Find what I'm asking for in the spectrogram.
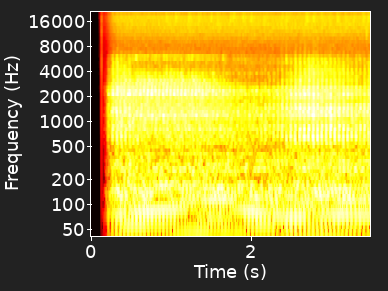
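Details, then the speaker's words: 2003 Dodge Cummins diesel truck misfiring, idling with lumpy irregular chug and shaking hard, barely revving at full pedal; injectors tested good, dealer suggests a bad computer. "ever seen a diesel run like that? The truck is actually shaking pretty hard. See, my bumper grill is vibrating."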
